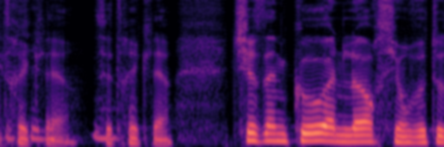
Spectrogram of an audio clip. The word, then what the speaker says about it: Cheers and Co: Et là la particularité c'est que Cheers and Co, s'écrit c h e e r s n c o. Ah cheers co à l'anglaise.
